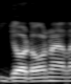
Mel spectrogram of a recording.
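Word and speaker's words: Llorona: but like another thing is Lona which is pronounced yodona like yo like yo there's a ton a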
